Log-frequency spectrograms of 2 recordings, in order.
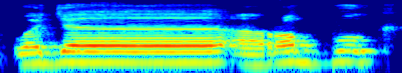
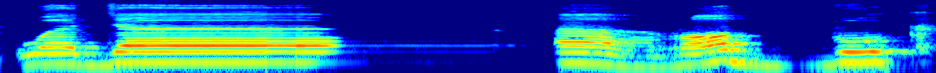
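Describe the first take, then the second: First: It is recited fast. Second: It is recited very slowly.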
